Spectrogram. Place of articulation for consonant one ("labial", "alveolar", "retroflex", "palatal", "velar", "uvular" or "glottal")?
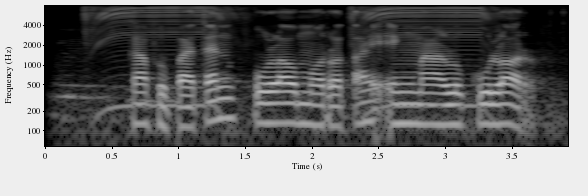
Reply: velar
